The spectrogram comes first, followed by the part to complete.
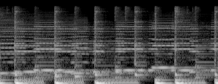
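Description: Thai retro ramwong dance music played live by a band: a held melody line over a steady kick-drum beat, about two beats a second.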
